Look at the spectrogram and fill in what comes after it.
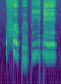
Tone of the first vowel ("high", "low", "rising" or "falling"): falling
